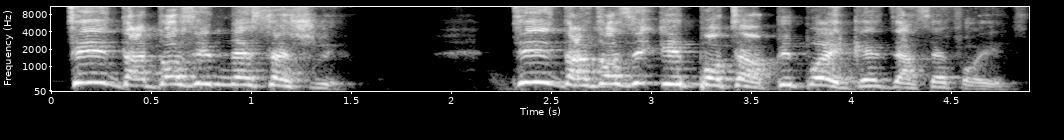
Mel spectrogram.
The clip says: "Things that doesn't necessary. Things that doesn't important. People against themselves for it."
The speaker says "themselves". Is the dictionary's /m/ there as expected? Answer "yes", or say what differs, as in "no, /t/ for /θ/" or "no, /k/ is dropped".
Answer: no, /m/ is dropped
